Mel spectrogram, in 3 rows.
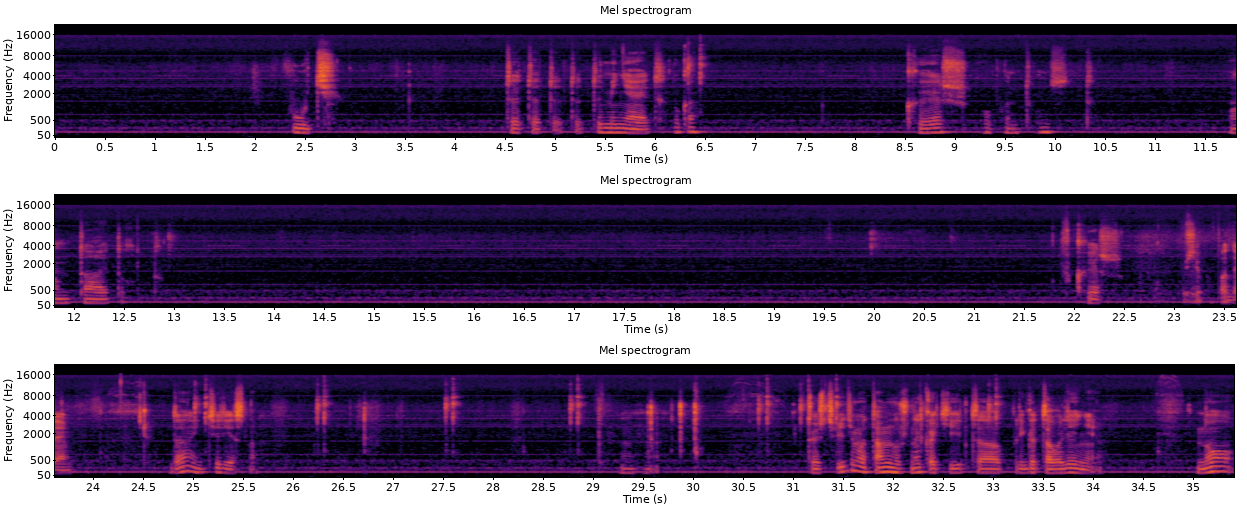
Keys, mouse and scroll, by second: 6.3 click, 25.0 click, 26.2 click, 27.5 click, 28.8 click, 29.8 ctrl+l, 30.6 click, 31.1 click, 32.9 click.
